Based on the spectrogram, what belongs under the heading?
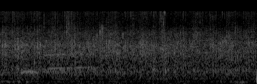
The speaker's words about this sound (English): Go ahead, give the Lord a great clap offering.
